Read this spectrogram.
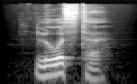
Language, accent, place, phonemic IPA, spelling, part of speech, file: German, Germany, Berlin, /ˈloːstə/, loste, verb, De-loste.ogg
- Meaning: inflection of losen: 1. first/third-person singular preterite 2. first/third-person singular subjunctive II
